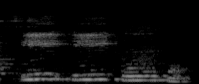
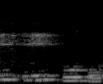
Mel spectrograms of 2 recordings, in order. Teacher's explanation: स्वर उच्चारण में सबसे कम मुख खुलता है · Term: संवृत स्वर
